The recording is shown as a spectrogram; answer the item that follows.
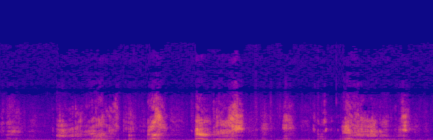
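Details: American Bulldog playing with another dog: short rough growly bursts and scuffling noises that rise and fall in quick uneven bouts, a few sharper yips mixed in.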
